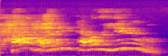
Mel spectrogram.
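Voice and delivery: high, sweet Southern greeting; Southern accent. Retold or imitated. Godfather greeting her in a high Southern accent. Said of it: "the intonation, that, the Southern accent".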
